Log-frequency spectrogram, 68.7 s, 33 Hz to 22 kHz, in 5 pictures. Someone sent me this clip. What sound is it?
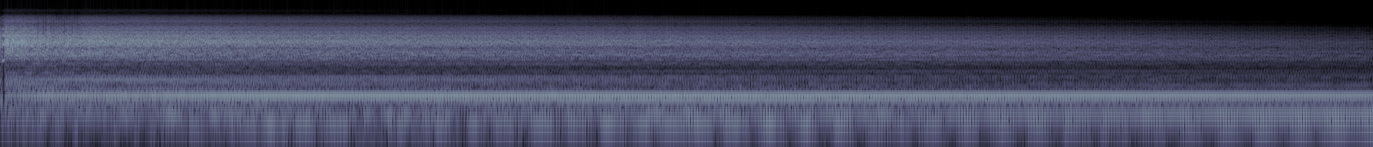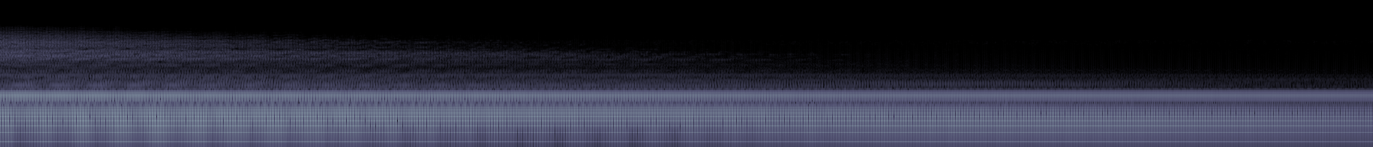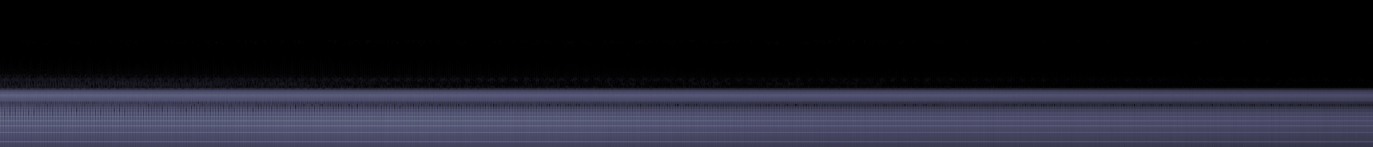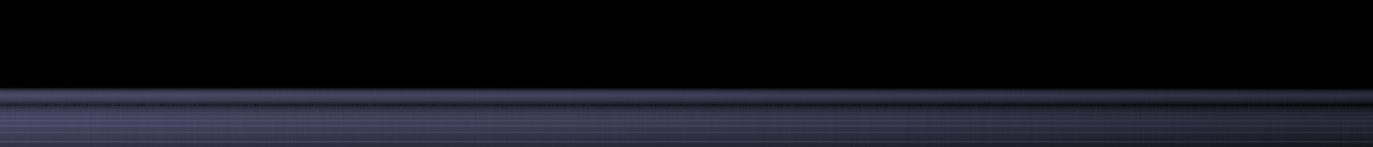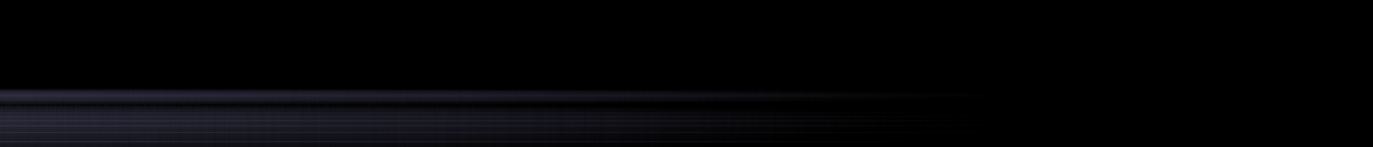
Dist Chr A&D strs up
A (5th) string open, and the D (4th) string open. Up strum. Palm muted.
chords, distorted, distorted-guitar, distortion, guitar, guitar-chords, rhythm, rhythm-guitar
